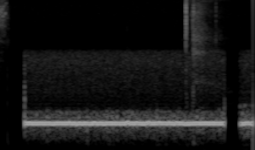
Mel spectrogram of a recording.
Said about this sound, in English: Phone's ringing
